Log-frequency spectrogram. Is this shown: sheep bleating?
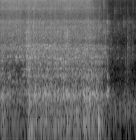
no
